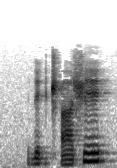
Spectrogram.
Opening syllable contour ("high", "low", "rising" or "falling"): low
